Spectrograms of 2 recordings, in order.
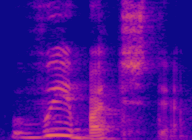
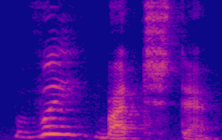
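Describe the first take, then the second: First: Said in the usual way. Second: "вибачте" slowly, with a break after ви; "вибачте" stretched out, falling at the end; slow pronunciation demo. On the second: Shown as a demonstration. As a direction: sound out "вибачте" carefully for learners. Teacher repeats word slowly for learners.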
